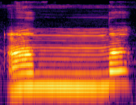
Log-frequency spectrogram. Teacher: نون پر تشدید ہے، نون مشدد کا غنہ ہے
